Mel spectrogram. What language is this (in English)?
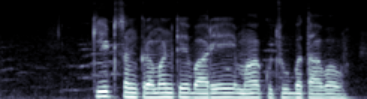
Chhattisgarhi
